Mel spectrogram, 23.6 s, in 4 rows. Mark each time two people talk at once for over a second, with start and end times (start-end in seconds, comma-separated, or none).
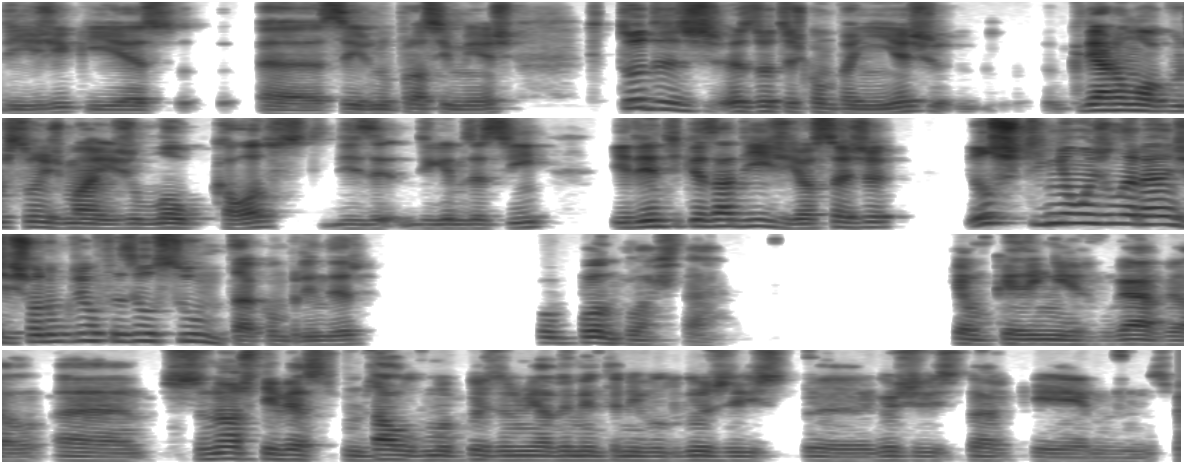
none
